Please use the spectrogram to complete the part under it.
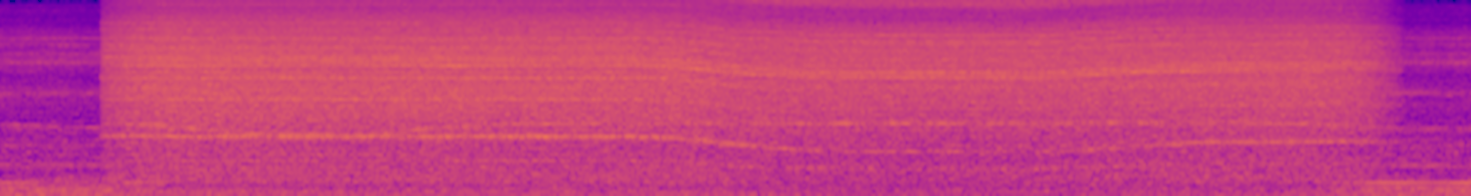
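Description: Jet engines whine loudly from outside.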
